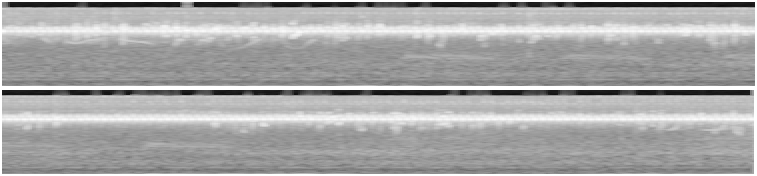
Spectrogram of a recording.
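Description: A common grasshopper warbler gives a high, dry, unbroken reel that runs steadily through the whole stretch, like a fishing reel or a cricket. A few faint, lower whistled notes sound midway.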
